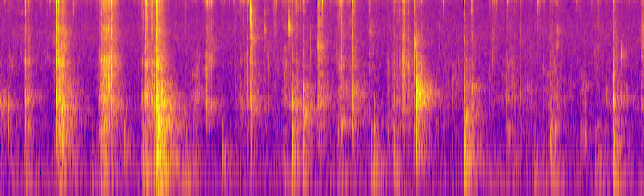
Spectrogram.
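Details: Dog (Canis familiaris) eating pork bones, crunching and gnawing with sharp cracks and wet chewing at an uneven pace.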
